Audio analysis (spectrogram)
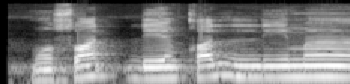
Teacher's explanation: tanwin masuk ke lam dan tidak boleh ada dengung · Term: idgham bila gunnah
